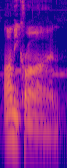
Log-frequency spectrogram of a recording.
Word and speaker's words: Omicron: There's an Omi variant. That's how you pronounce it, right? – Omicron.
